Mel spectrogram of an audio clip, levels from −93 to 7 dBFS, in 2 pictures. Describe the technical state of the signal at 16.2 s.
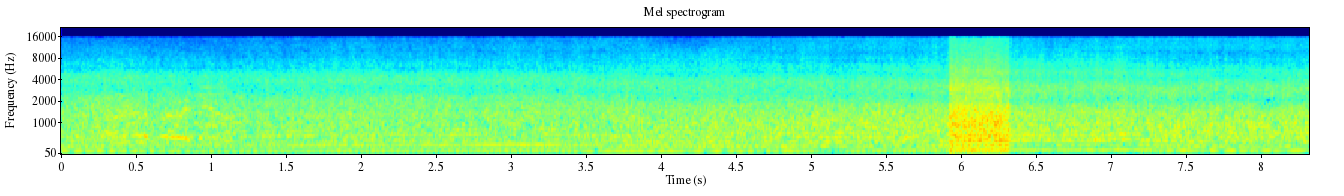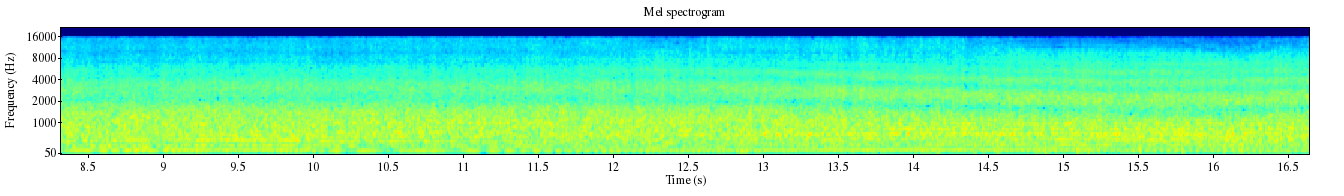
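At 16.2 s the audio sits inside a train of clicks running from 14.16 to 16.44 s: around fifteen similar pops at an uneven 6.2 per second, peaking about 10 dB above the signal, likely from interference injecting pulses. A spectrogram shows thin full-band vertical lines; the waveform shows sharp spikes.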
